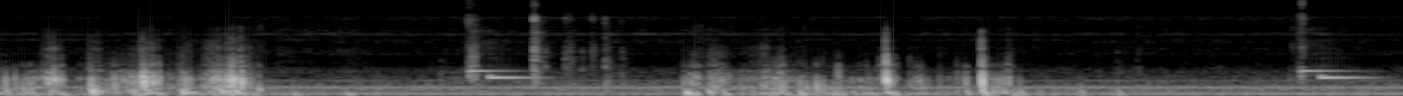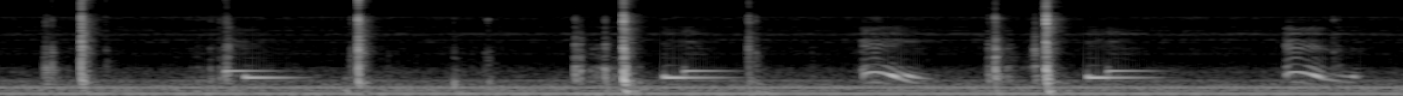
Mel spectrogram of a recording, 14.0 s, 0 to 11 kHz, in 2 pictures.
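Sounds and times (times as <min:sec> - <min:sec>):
electronic hum: 0:00.0 - 0:14.0
plastic pieces thumping and clicking: 0:07.2 - 0:08.2, 0:08.8 - 0:10.9, 0:12.0 - 0:12.4.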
